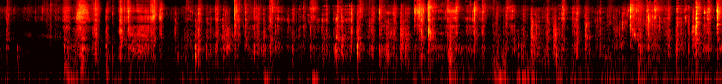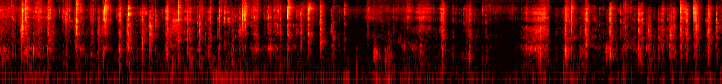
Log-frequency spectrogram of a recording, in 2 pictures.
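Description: Close-miked chewing of a mouthful of fresh leaf wrap and rice, with crisp crunching in quick, irregular clicks. The chewing eases off briefly a little past two-thirds of the way through, then comes back louder.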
